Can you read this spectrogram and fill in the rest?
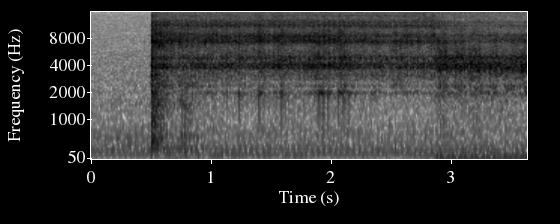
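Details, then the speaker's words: Lightweight LED fidget spinner with a skateboard-type centre bearing, flicked: a thin, steady high whir with a slight loose bearing rattle. It still spins as fast as regular spinners. "So you can hear the bearing rattling a little bit, but it does seem to be spinning just as fast as my regular other fidget spinners do."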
